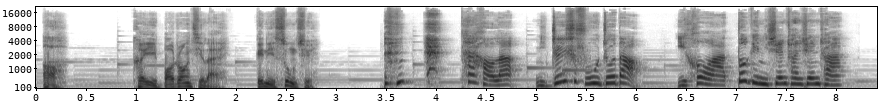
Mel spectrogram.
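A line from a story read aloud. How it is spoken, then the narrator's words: Laughing. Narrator (Chinese): 陈谷笑道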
